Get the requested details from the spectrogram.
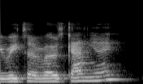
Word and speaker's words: Rita Rose-Gagné: Rita Rose-Gagné.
